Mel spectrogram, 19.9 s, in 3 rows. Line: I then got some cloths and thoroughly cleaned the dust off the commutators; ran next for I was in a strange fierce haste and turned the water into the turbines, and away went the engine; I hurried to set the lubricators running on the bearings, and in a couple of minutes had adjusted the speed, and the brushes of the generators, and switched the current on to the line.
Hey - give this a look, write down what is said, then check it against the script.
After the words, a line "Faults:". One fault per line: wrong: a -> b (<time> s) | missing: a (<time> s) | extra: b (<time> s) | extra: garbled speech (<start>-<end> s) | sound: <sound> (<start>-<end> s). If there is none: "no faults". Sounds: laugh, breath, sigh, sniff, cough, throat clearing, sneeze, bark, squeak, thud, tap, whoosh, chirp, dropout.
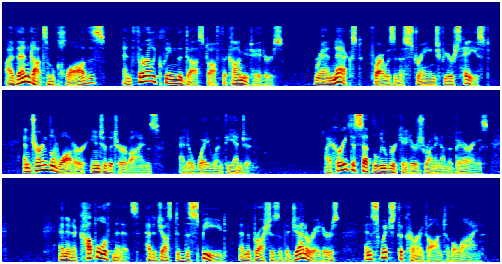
I then got some cloths and thoroughly cleaned the dust off the commutators; ran next for I was in a strange fierce haste and turned the water into the turbines, and away went the engine; I hurried to set the lubricators running on the bearings, and in a couple of minutes had adjusted the speed, and the brushes of the generators, and switched the current on to the line.
Faults:
no faults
